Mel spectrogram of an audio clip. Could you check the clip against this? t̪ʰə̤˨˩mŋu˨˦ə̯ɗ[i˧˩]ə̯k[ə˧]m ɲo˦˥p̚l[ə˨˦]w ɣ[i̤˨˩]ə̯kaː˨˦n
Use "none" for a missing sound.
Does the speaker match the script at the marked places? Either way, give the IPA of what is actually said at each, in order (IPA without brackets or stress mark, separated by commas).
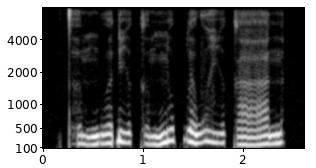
i˧, ə̤˨˩, ə˨˦, i˧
